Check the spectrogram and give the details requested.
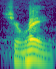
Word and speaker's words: Charay: Charay. That's how we pronounce his name, Donnie.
